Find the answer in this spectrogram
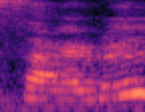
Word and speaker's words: Cyril: can pronounce it as cyril you can pronounce it as cyril both are correct and a small baby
